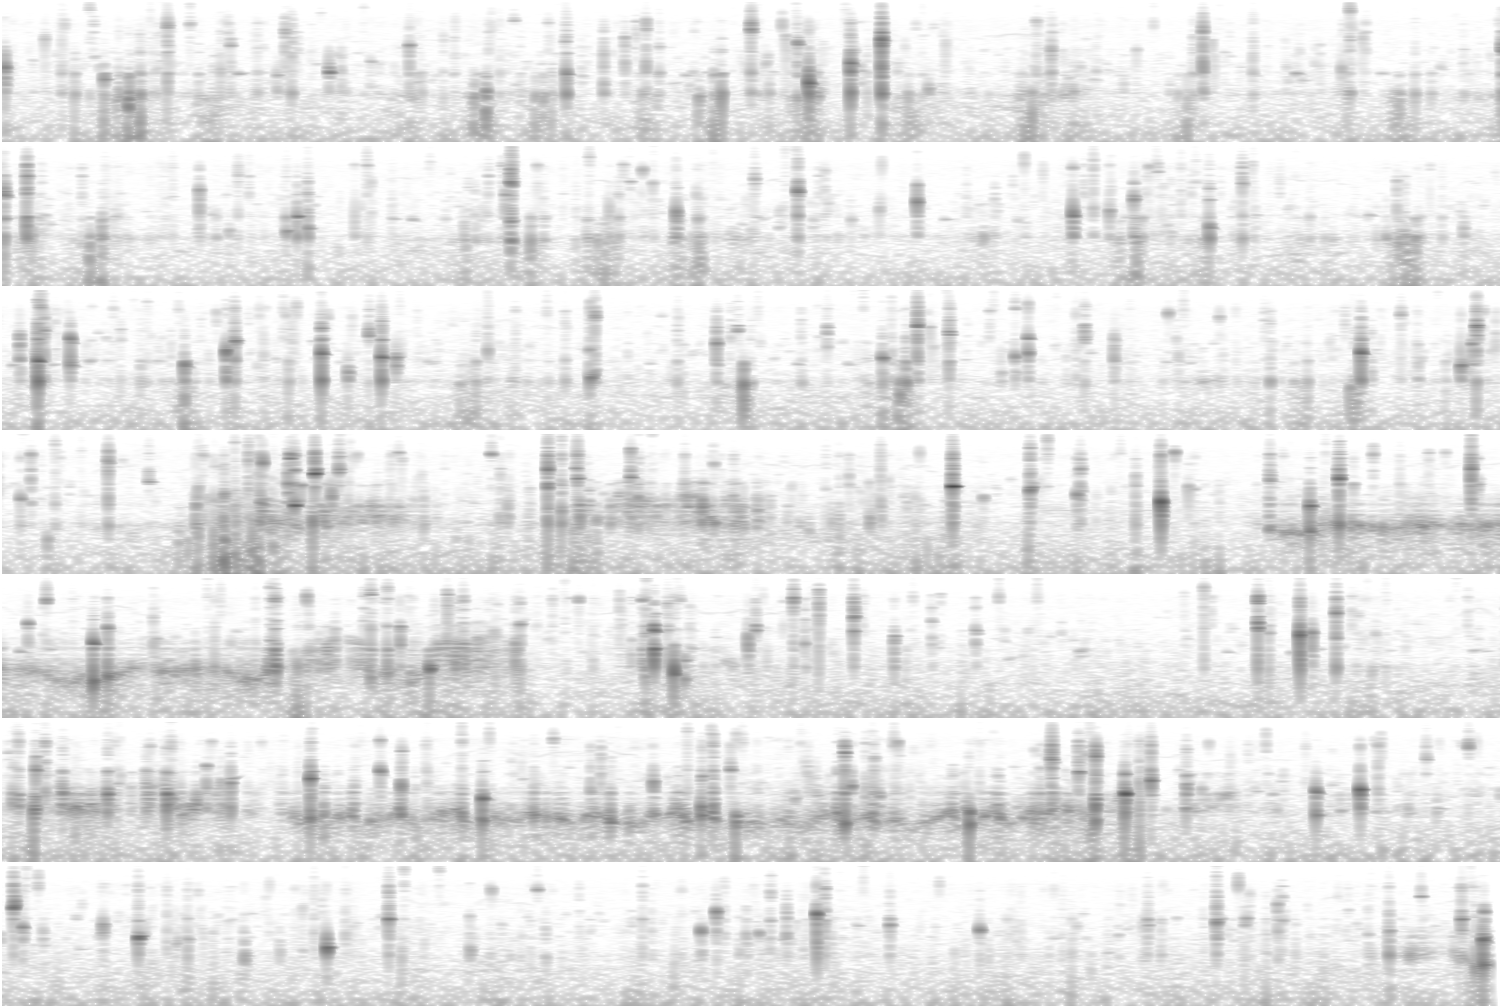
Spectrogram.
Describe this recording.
Frozen stramlet. First part of the track is recorded with small omni mics, second part - geophone placed on ice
